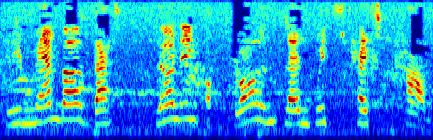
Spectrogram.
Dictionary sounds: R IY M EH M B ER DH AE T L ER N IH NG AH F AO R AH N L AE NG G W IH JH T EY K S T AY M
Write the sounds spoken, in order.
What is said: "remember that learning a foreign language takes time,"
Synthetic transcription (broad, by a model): R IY M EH M B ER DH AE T L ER N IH NG AH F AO AH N L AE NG G W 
